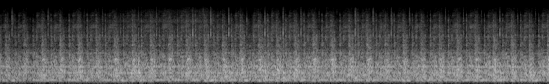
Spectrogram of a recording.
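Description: Domestic sewing machine running steadily and close by, its needle carrying an extra rhythmic knocking after striking a pin, the mechanical chatter continuous with no talking.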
